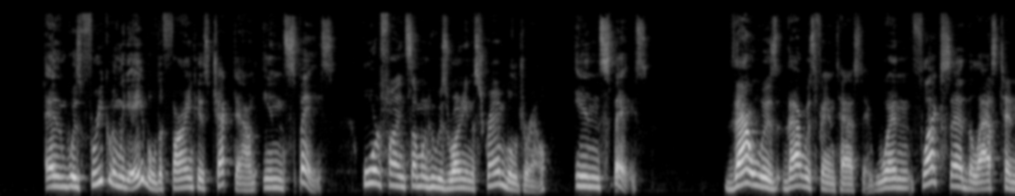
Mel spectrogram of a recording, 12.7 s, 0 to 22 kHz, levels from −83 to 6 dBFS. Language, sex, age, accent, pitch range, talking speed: English, male, 30-49, American, 140-190 Hz, 155 wpm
